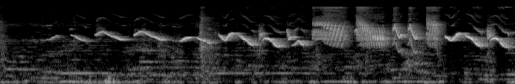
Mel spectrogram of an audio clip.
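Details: Chestnut-bellied seed finch (curió) singing in mateiro style, a song used to warm up and excite another curió. Clear whistled warbling phrases slide up and down between high notes, with a burst of harsher buzzy notes midway, over a low background hum.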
